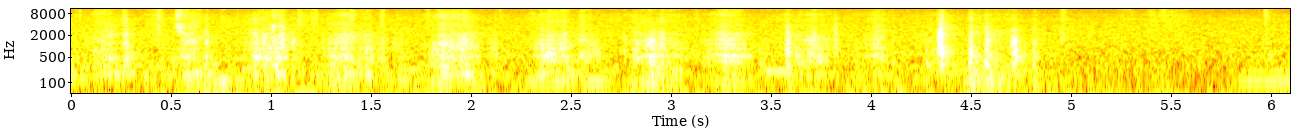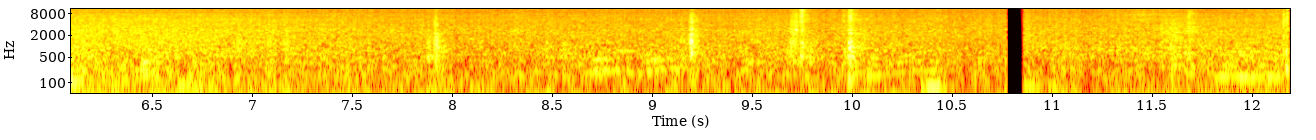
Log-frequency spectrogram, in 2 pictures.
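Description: Very faint, quick ticking and scraping of a small screwdriver turning out a battery screw in a 2009–10 MacBook's case, for about the first five seconds, then near silence broken by a few isolated ticks.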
